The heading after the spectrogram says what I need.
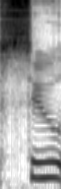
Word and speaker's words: Sioux: at a lullaby today called a sioux lullaby but it's spelled s-i-o-u-x now sioux is a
